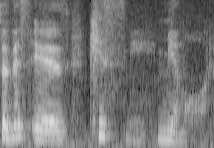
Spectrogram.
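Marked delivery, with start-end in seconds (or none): 1.1-2.6 slow, grandly dramatic, theatrical delivery. Announcing a romance novel's title aloud, in a dramatic title reading. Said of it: "I feel like you have to say it like that, you know, because it's it's dramatic".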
